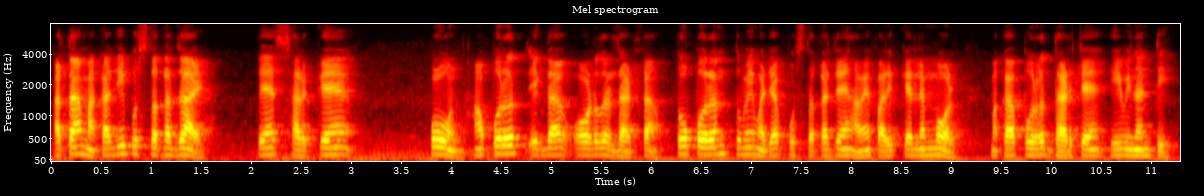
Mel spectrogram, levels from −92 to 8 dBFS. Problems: constant background noise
